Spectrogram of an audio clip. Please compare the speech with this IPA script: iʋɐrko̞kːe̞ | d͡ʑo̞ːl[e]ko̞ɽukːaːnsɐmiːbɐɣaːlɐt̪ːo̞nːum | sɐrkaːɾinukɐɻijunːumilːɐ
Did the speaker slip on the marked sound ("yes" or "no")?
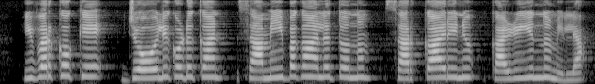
yes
